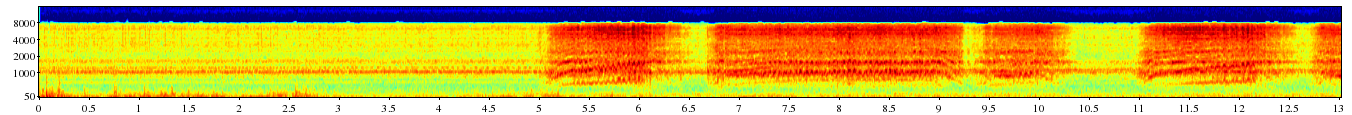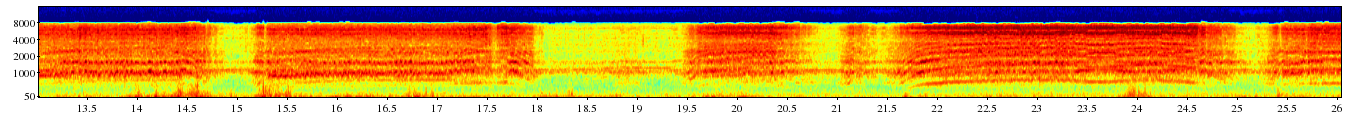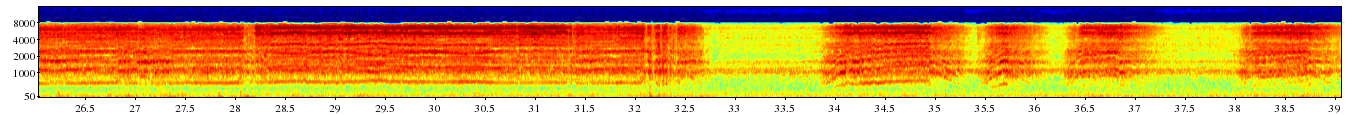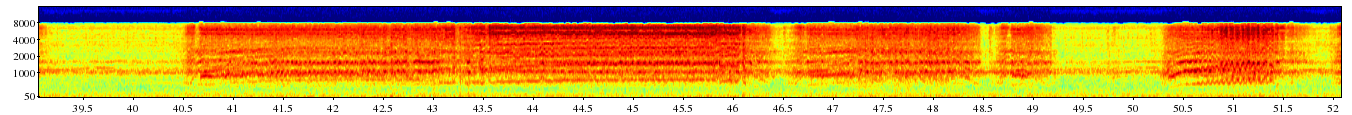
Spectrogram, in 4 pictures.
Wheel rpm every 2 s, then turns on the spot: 0, 0, 60, 110, 100, 70, 100, 90, 130, 30, 60, 150, 100, 160, 160, 160, 50, 80, 40, 40, 100, 160, 160, 120, 40, 80.
32-34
